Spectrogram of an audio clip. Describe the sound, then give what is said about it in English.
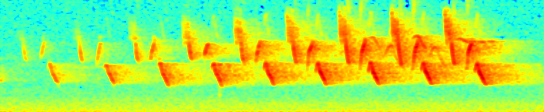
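An ovenbird sings along a trail, a rapid series of repeated two-note phrases that grows steadily louder toward the end, ringing out clearly over faint background hiss. “One loud oven bird somewhere right along the trail here.”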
